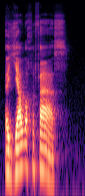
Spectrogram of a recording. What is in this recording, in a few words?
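"a ghealach a faas", Scottish Gaelic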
